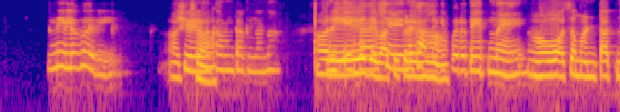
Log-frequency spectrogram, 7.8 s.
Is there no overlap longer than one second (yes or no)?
no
